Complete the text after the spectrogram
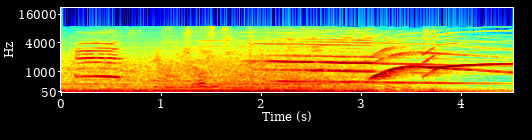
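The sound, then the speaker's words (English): A new fire engine's siren blares loudly as it drives off a ship down a ramp in Petersburg. Steady harmonic wails are joined by rising sweeping tones near the end, and the sirens of other fire trucks in a parking lot answer it, several alarms overlapping above a heavy rumbling engine background. “Engine number 2 trundles off the ship, sounding the alarm.”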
